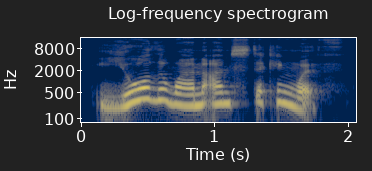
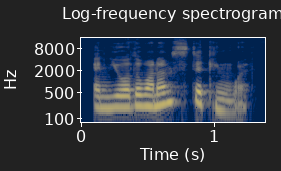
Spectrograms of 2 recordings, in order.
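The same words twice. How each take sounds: First: Higher and slower, leaning on "You're"; firm repeat. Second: Said in the usual way. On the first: A narrator's reading. Peter repeating his choice to Barnes, firm and slow. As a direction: say it again, each word set down firmly. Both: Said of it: "Peter repeats".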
